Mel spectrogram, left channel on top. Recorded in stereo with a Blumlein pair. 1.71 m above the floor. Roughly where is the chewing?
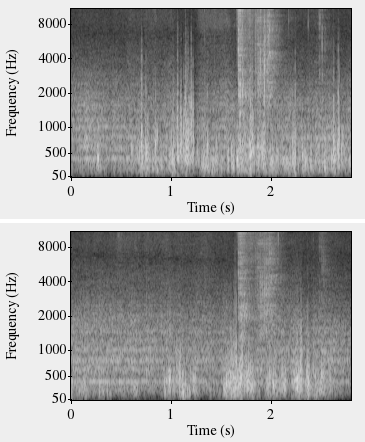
Ahead left.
